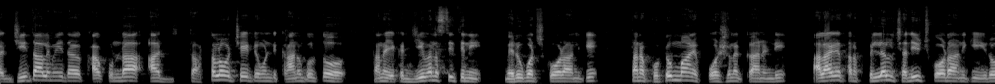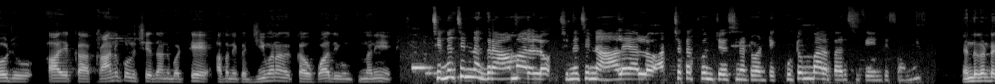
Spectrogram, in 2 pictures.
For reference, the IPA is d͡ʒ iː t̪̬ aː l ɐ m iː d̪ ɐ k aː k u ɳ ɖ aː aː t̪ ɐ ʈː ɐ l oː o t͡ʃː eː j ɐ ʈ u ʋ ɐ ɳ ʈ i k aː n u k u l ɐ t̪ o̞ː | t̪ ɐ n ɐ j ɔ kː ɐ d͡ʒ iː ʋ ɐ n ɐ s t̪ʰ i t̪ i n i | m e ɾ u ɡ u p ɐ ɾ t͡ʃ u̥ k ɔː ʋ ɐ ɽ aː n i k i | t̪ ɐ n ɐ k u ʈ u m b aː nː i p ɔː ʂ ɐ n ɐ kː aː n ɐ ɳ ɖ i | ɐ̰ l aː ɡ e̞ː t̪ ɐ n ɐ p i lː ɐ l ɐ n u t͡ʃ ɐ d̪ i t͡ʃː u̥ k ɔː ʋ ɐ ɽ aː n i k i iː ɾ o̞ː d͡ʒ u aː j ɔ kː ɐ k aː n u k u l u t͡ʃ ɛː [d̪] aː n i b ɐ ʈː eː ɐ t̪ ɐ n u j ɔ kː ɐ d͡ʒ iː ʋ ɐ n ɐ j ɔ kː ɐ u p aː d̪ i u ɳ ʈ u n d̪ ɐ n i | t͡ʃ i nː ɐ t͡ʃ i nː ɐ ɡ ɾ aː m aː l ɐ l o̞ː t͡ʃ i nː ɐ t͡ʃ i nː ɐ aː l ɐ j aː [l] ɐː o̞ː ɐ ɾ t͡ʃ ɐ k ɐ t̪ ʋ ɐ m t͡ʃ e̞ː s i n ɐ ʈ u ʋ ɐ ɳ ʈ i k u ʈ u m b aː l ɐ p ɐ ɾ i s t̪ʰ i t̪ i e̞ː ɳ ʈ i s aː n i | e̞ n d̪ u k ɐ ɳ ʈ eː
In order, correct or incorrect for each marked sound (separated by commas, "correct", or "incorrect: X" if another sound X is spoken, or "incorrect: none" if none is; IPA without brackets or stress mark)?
correct, correct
